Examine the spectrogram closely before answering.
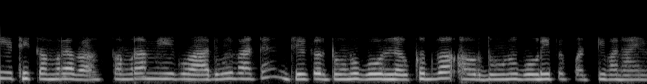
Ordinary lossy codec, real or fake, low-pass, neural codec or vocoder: none; fake; 3.6 kHz; codec, 44.1 kHz, 2.6 kbps, DAC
